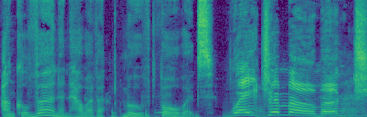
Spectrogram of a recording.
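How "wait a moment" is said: high, roaring, loud bellow. Uncle Vernon moves forward and calls toward the fire; bellowing. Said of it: "He bellowed at the fire".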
